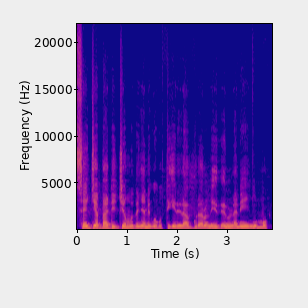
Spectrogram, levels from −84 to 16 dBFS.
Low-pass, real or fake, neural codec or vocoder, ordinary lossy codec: none; fake; codec, 44.1 kHz, 3.4 kbps, Pupu-Codec; none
